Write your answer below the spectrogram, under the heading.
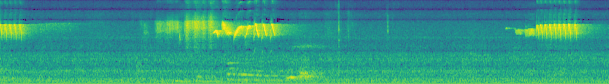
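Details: Black redstart singing early morning at Schwerin railway station: short high, scratchy phrases with a crackling, rattling middle, separated by pauses of several seconds, over faint background hum.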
